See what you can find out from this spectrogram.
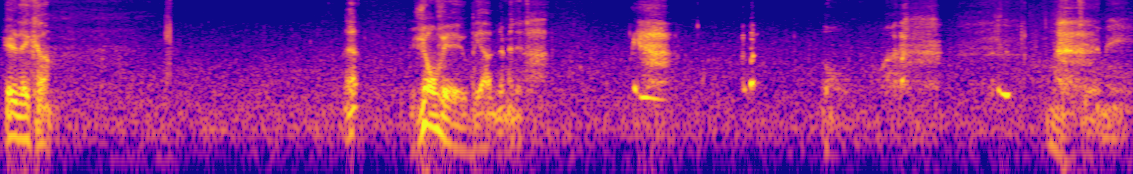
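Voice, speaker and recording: Weary middle-aged detective, low voice w lots of movement, thoughtful, radio play. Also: male voice, huge pitch swings, unhurried, creaky, pauses often, noisy background, heavily acted. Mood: hushed, watchful. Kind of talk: radio drama acting.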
